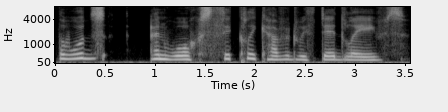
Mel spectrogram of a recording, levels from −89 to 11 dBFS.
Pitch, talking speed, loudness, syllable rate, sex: 200 Hz, 150 wpm, -20 LUFS, 4.3 syllables/s, female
